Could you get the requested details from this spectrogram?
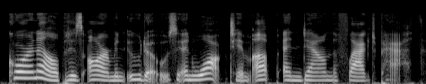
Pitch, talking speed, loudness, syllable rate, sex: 210 Hz, 210 wpm, -18 LUFS, 5.1 syllables/s, female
